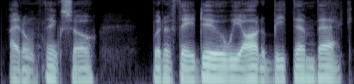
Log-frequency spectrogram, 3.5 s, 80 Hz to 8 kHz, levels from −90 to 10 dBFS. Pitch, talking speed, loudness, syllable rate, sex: 95 Hz, 235 wpm, -18 LUFS, 5.0 syllables/s, male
